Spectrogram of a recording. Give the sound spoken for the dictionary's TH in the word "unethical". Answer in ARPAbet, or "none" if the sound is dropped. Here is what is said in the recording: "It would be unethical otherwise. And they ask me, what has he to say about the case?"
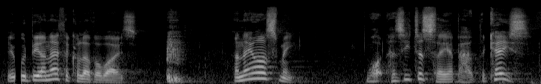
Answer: TH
